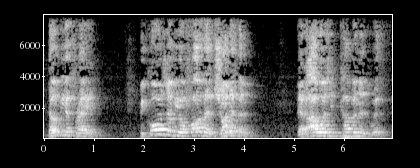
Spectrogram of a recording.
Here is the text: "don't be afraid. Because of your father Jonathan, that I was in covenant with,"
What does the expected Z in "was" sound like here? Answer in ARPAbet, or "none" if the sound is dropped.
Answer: Z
